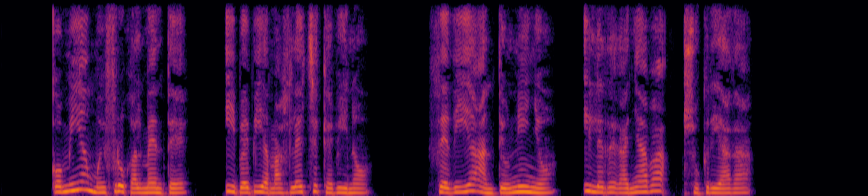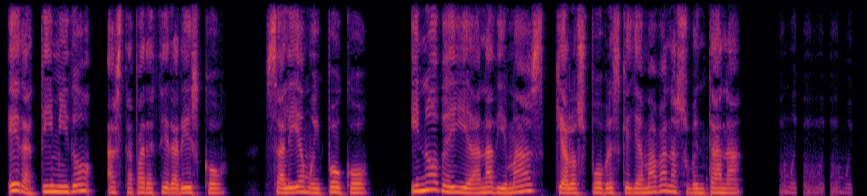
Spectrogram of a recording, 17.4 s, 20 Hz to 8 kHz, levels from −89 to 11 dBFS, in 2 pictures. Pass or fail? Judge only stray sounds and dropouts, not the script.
fail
